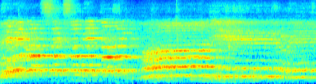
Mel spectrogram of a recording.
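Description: A group of children's voices singing together as a choir, holding long notes and moving to a new note about three seconds in.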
